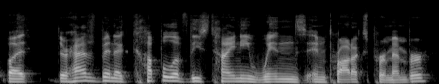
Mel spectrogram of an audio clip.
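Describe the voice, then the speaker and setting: A man with a medium-pitched voice, recorded close and dry. He chats as a co-host, offering opinions informally and feeling his way haltingly through them. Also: dry recording. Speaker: live stream co-host. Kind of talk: casual chat commentary.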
